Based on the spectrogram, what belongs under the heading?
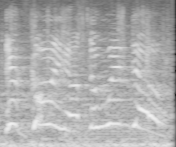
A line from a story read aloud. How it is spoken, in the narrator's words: A crazed woman yells from the other side of the door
